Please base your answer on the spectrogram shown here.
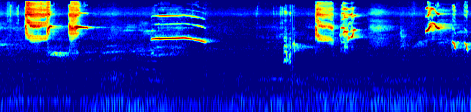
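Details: Oriental magpie-robin in varied song said to goad rival birds into singing back: harsh rasping bursts, a clear bent whistle at about two seconds, a downward slur, then more scratchy notes and a thin high whistle near the end.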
